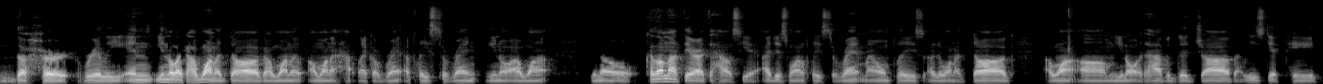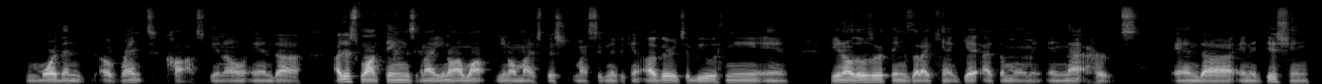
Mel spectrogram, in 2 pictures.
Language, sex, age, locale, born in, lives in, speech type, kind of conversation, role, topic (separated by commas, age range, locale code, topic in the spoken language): English, male, 25-29, en-US, United States, United States, conversation, podcast, guest, How have difficult experiences shaped your personal growth?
